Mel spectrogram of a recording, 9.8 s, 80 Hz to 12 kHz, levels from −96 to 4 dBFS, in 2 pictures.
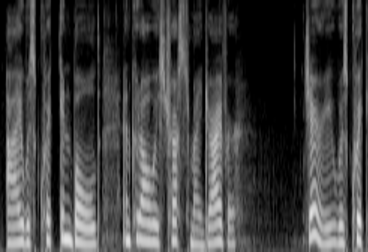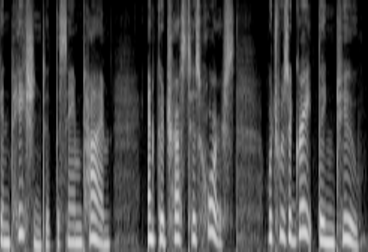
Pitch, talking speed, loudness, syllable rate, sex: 240 Hz, 190 wpm, -20 LUFS, 4.7 syllables/s, female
